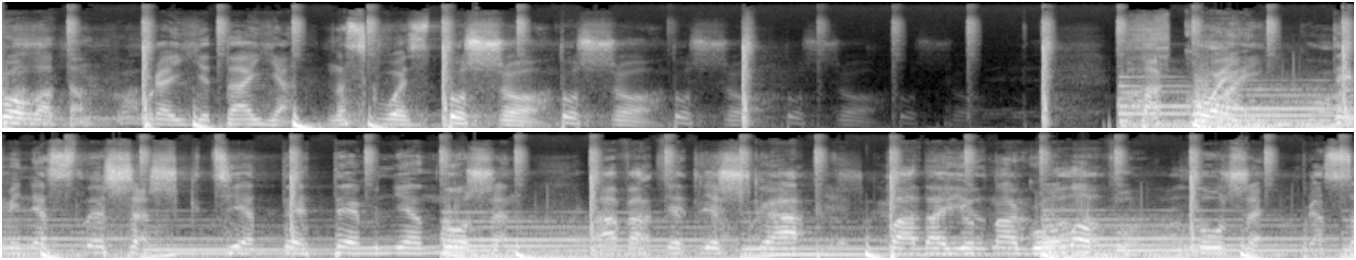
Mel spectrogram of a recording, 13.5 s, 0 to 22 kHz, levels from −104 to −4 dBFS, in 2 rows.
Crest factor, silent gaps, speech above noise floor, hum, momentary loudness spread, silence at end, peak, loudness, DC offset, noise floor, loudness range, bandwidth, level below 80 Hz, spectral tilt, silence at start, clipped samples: 14 dB; none; 31 dB; none; 11 LU; 0 s; 0 dBFS; -13 LUFS; under 0.1%; -43 dBFS; 6 LU; over 20 kHz; -22 dBFS; -4.5 dB/octave; 0 s; 0.2%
